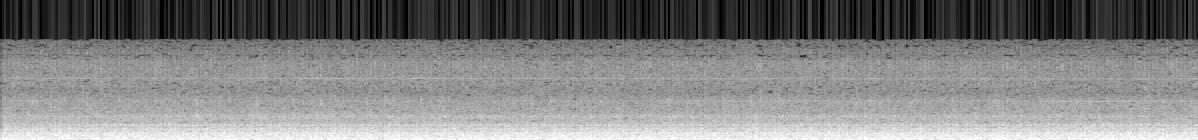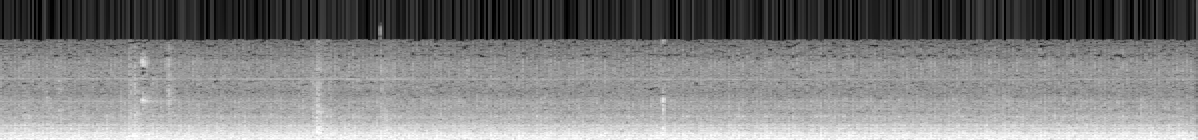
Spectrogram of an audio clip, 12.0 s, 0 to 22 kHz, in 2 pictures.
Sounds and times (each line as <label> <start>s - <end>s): excavators digging and loading sand in a truck 0.0s - 11.9s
